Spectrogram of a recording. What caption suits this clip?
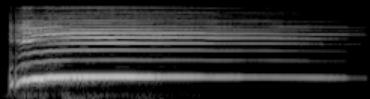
min- eeeee - Gsh
minion sacrifice sound in g sharp
sacrifice, minion, sound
